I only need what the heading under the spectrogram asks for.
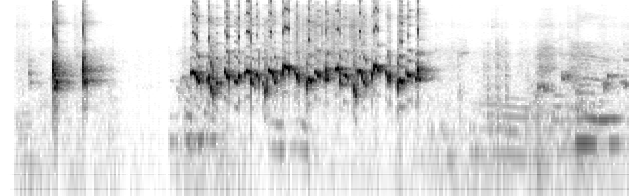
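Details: Yellow-vented bulbul in a long rapid 'ropel panjang' song used as a lure to make other bulbuls sing: two sharp opening notes, a pause, then a dense chattering run of bubbly notes for about two seconds before fading.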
